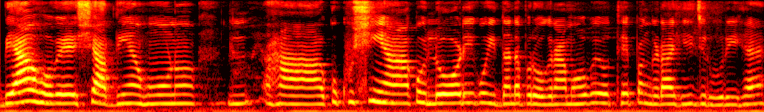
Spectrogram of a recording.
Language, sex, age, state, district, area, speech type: Punjabi, female, 45-60, Punjab, Ludhiana, urban, spontaneous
